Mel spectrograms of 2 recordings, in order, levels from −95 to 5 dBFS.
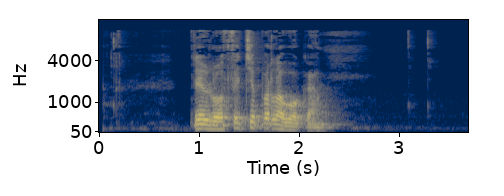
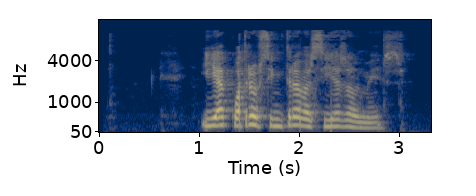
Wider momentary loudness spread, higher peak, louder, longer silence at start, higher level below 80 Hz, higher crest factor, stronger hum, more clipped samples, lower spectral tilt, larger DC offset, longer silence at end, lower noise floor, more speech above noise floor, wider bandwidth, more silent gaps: second, 12 LU vs 17 LU; about the same, -6 dBFS vs -8 dBFS; first, -22 LUFS vs -25 LUFS; about the same, 0.95 s vs 1.05 s; about the same, -68 dBFS vs -70 dBFS; about the same, 20 dB vs 20 dB; neither; neither; about the same, -4.5 dB/octave vs -4 dB/octave; neither; first, 1.35 s vs 0.3 s; about the same, -69 dBFS vs -71 dBFS; about the same, 47 dB vs 46 dB; about the same, 11.5 kHz vs 11.5 kHz; neither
